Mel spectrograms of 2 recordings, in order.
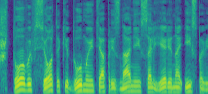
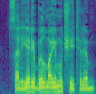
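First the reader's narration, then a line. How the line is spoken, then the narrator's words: Angry. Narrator (Russian): сердито проговорил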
